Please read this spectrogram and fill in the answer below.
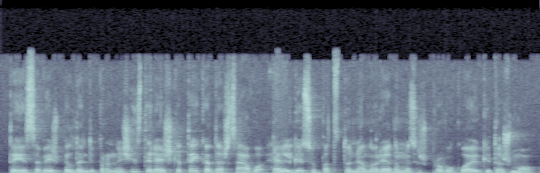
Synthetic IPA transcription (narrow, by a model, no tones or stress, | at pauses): t̪ɐɪsɐʋʲɛɪʃʲpʲɪlˠd̪ɐnt̪ʲɪpɾɐnʲɛʃʲiːst̪ɐɪɾʲɛɪʃʲkʲɛt̪ɐɪkɐt̪ɐʃsɑːʋoːʔɛlʲɡʲɛsʲʊpɐt̪t̪oːnʲɛnoːɾʲeːd̪ɐmɐsɪʃpɾoːʋoːkuɔjʊkʲɪt̪ɐʒmoːɡʊ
